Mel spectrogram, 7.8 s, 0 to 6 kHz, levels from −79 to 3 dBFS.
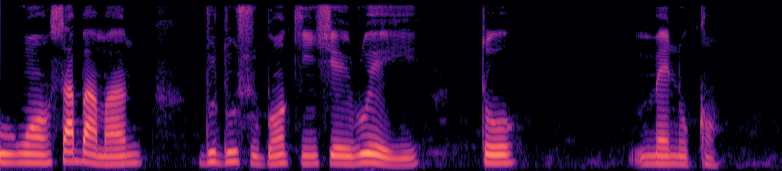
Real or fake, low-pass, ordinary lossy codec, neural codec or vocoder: real; 5.4 kHz; none; none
